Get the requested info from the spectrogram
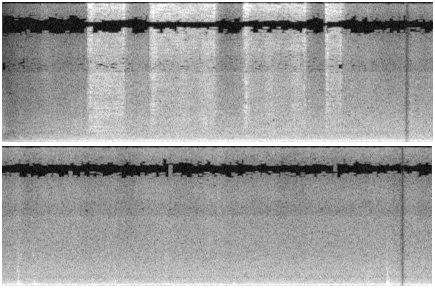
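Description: Aerosol can of brake cleaner sprayed in about five short hissing bursts onto a welded steel frame body mount, cleaning it before coating. A steady low hum runs underneath.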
